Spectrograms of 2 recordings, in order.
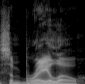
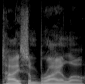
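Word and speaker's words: Sambrailo: a bunch of people keep saying some brelo it's i mean like like the titans have the pronunciation spelled out for you it's tie some brillo even though it's ai yeah this is this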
